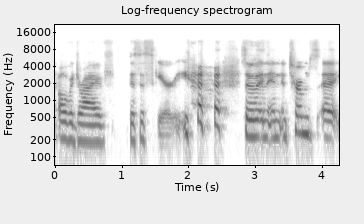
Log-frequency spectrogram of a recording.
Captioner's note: laughs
